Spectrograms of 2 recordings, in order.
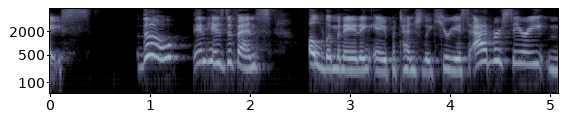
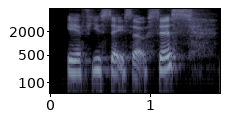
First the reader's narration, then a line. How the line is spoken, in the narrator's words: Dekai muttered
